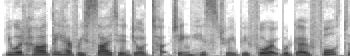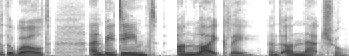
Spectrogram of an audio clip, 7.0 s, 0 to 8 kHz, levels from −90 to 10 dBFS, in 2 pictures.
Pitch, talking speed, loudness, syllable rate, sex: 220 Hz, 190 wpm, -19 LUFS, 5.9 syllables/s, female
